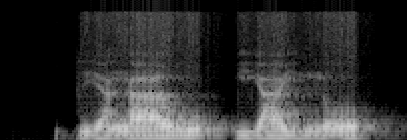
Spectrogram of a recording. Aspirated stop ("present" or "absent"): absent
